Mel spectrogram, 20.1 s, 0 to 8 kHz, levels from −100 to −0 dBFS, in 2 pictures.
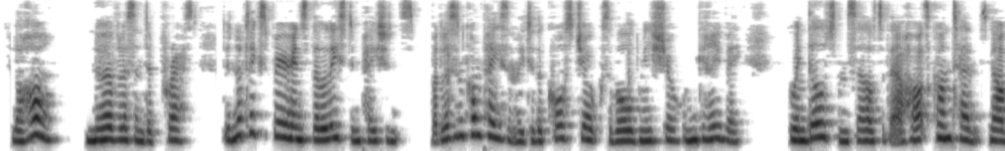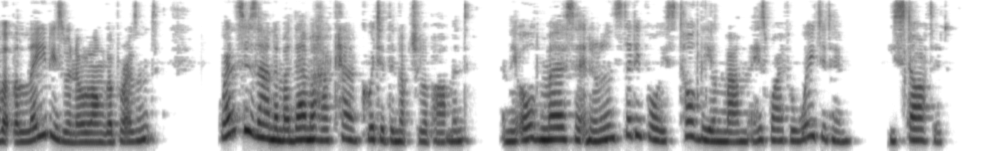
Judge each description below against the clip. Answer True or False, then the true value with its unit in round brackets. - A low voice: False (225 Hz)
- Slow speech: False (195 wpm)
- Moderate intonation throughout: True (3.2 semitones)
